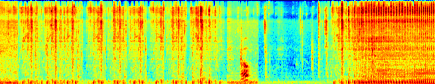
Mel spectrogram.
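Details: Ryobi power washer that had lost compression (broken timing chain suspected), with lots of penetrating oil in the cylinder: a few rough recoil pulls with coughs, a pause, then it catches and runs steadily and evenly.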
